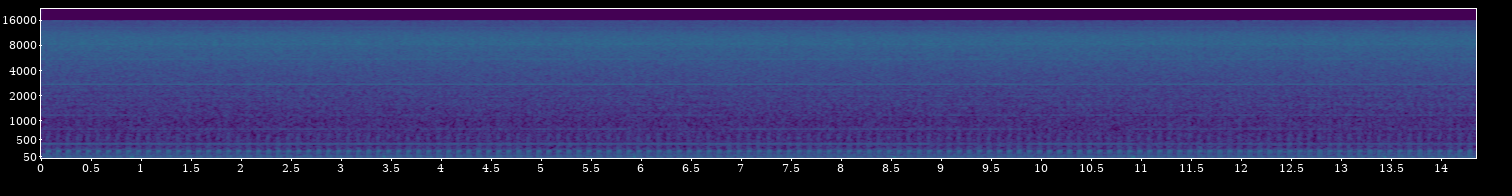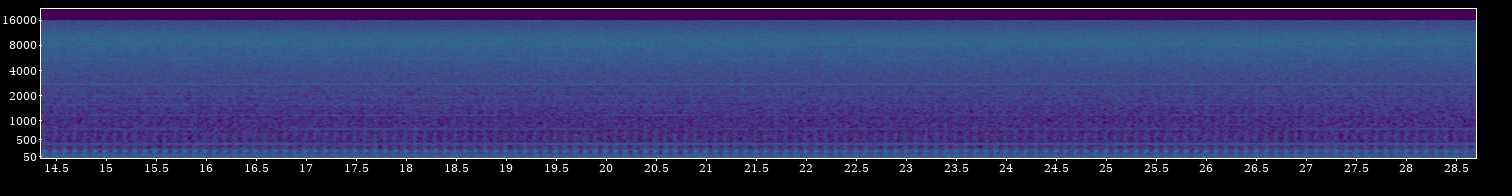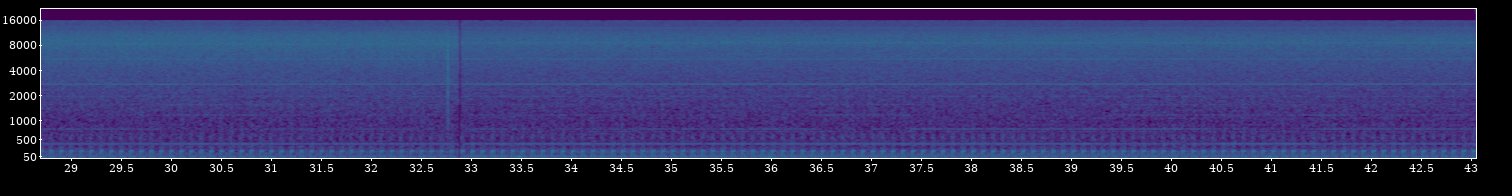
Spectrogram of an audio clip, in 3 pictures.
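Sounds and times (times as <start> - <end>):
projector hum: 28.4 - 33.1.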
